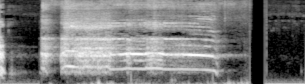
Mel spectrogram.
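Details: Morning crowing of a rooster on a farm: one long crow with a rough start and a held, steady, slightly falling note lasting about two seconds, over low background rumble.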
